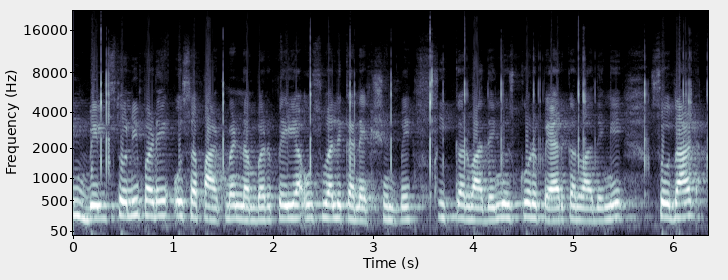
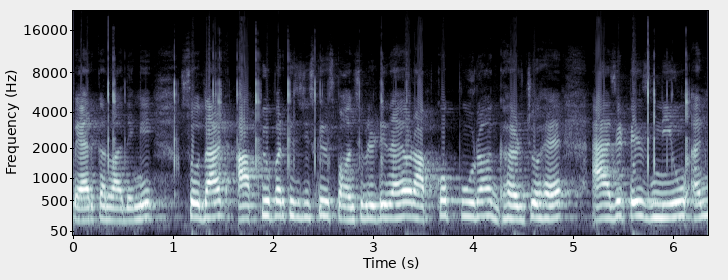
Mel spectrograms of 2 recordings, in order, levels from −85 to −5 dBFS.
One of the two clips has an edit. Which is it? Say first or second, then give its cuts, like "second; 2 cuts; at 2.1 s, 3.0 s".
first; 1 cut; at 3.6 s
